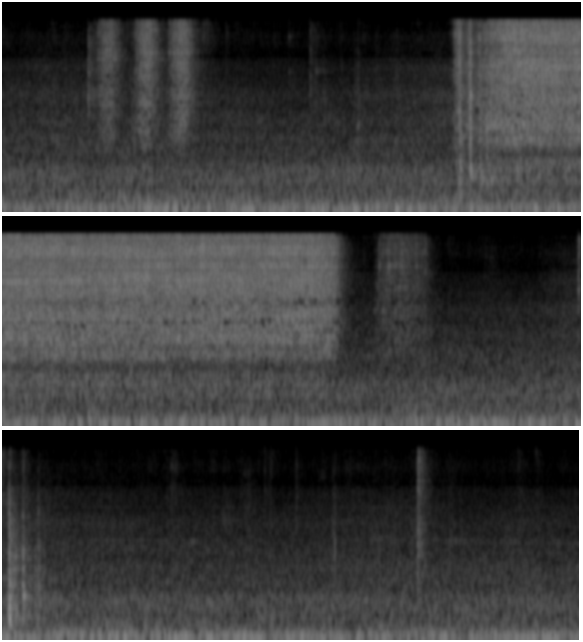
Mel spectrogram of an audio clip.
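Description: A steady spraying hiss that starts about three seconds in and lasts about three seconds. There are a few light metallic clicks of hand tools before it and one sharp click after it.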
